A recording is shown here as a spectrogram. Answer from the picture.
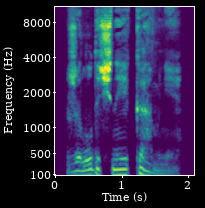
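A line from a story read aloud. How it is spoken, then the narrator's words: Quiet. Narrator (Russian): тихо произнес Грант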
